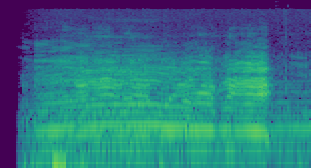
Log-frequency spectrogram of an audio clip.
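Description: One of Alvin Lee's hungry cows lets out a long, loud, drawn-out moo on a cold February afternoon, its pitch wavering and rising toward the end, with soft background noise and no talking.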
